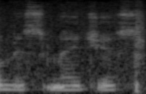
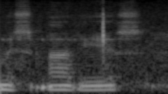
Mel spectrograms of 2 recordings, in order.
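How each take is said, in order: First: Magius said MAY-jus, with soft G; soft-G pronunciation. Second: Magius said MAD-ee-us or MAG-ee-us, no J sound; alternative pronunciation. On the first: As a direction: give "Magius" a J sound, as in "major". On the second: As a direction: say "Magius" with a hard consonant, not J. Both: Shown as a demonstration. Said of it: "depending on how you wanna pronounce it".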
